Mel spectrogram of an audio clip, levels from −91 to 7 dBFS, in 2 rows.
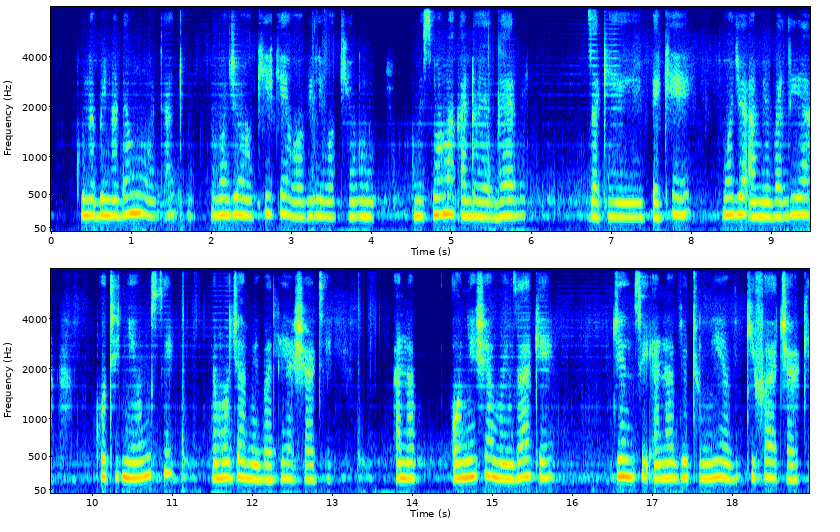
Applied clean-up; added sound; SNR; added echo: neural separator model SepFormer DNS4.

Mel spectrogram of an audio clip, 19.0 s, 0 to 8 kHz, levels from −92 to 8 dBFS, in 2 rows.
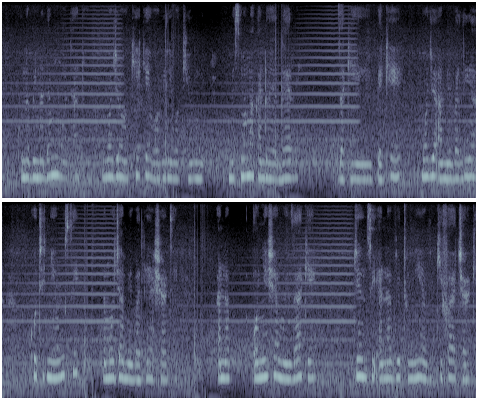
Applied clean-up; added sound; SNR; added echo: none; Gunshot, gunfire + Trumpet; 8 dB; none.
